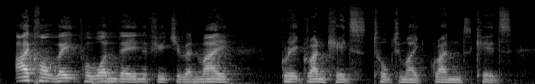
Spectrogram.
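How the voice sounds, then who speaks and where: The man speaks with a northern English accent. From northern England. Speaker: comedian. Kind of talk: interview. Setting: video call.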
